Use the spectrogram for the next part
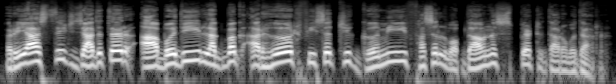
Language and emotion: Kashmiri, neutral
